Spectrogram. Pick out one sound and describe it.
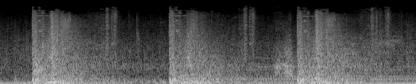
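A handgun fires several loud shots.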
